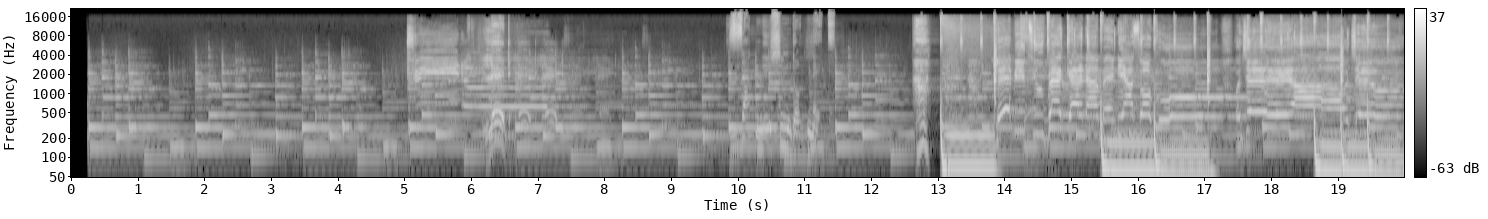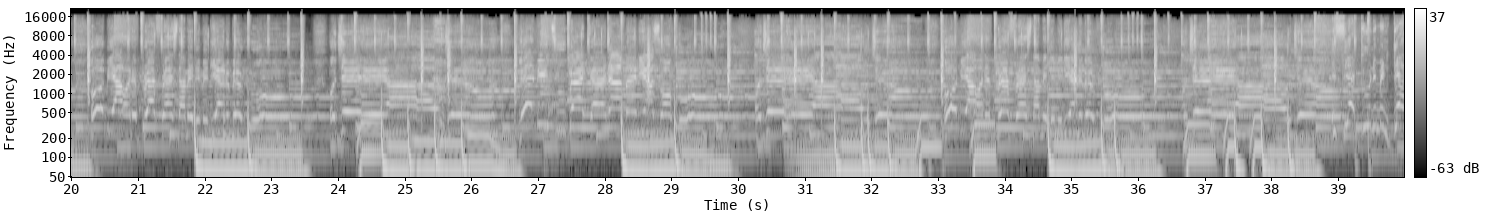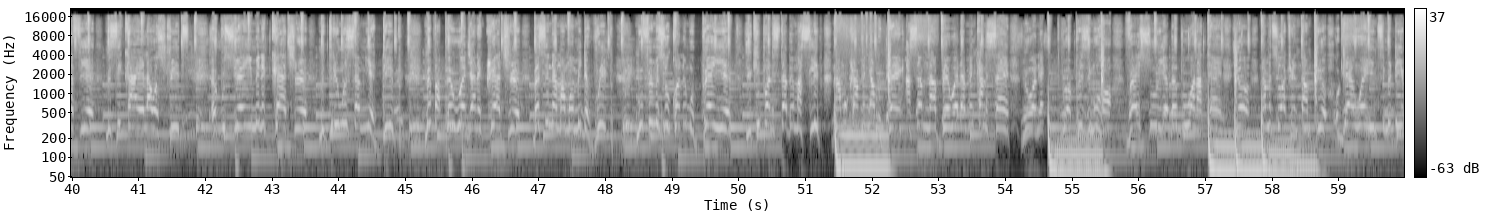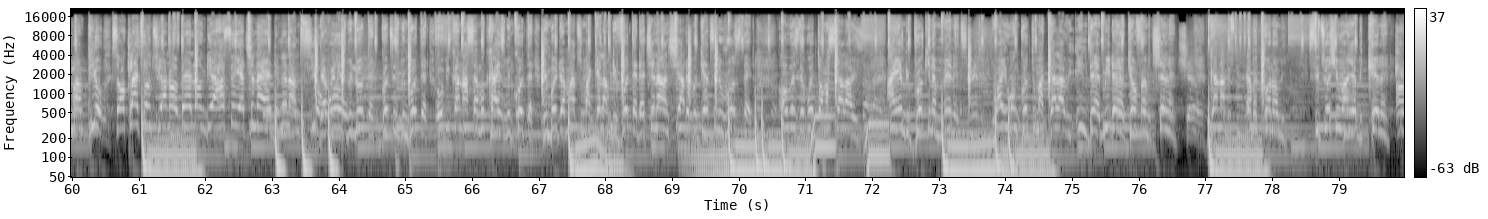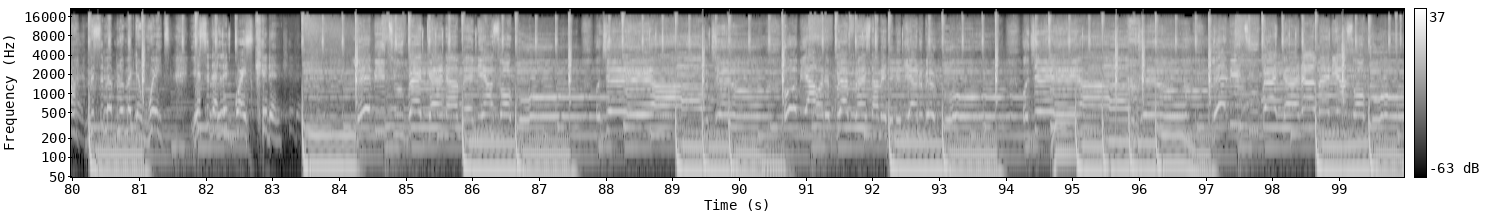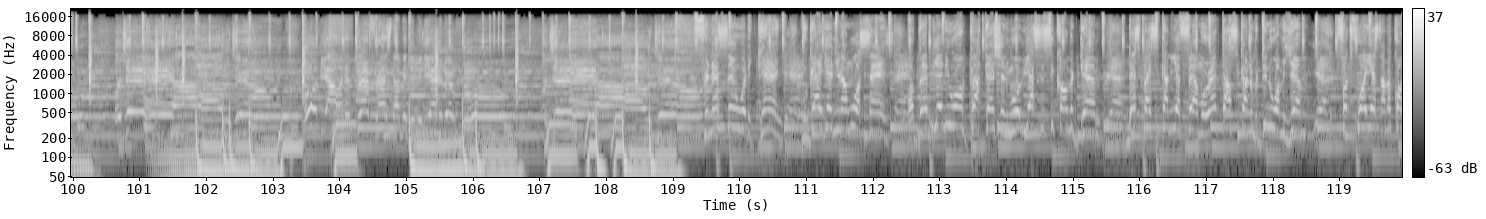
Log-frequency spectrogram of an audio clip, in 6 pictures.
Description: a Ghanaian talented singer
